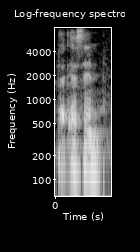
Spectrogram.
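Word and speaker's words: ascent: जैसे ए एस सी देखिए एस के बाद क्या है? सी है। तो क्या हो गया? ए से ए हो गया। एस से क्या हो गया? से न एसेंट। एसेंट यानी सी साइलेंट रहता है।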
